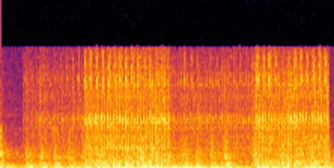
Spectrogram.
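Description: Industrial sewing machine running steadily as it stitches a leather boot shaft, heard under background music.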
